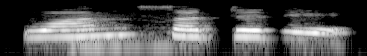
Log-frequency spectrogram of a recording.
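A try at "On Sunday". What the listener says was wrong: On, one and the O-N-E, but it's just O-N, so on. Look at it slowly. Does it say Saturday? No, check. Does it say Saturday? Sunday.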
